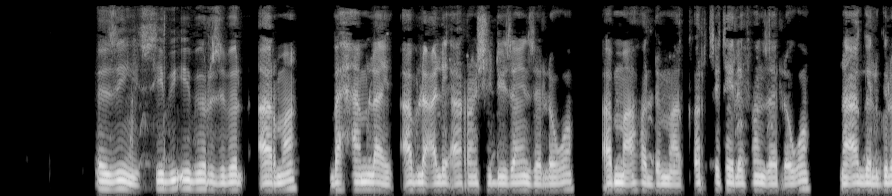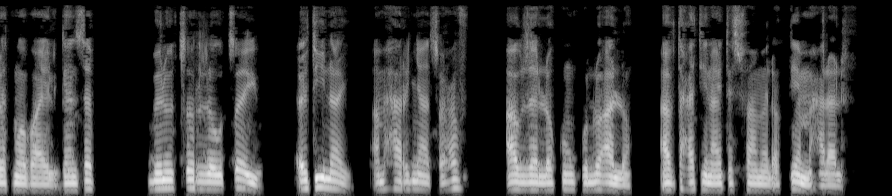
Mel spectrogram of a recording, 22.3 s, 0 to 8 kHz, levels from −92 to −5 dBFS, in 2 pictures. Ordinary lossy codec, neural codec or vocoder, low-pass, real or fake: MP3, 48 kbps; none; 7.2 kHz; real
